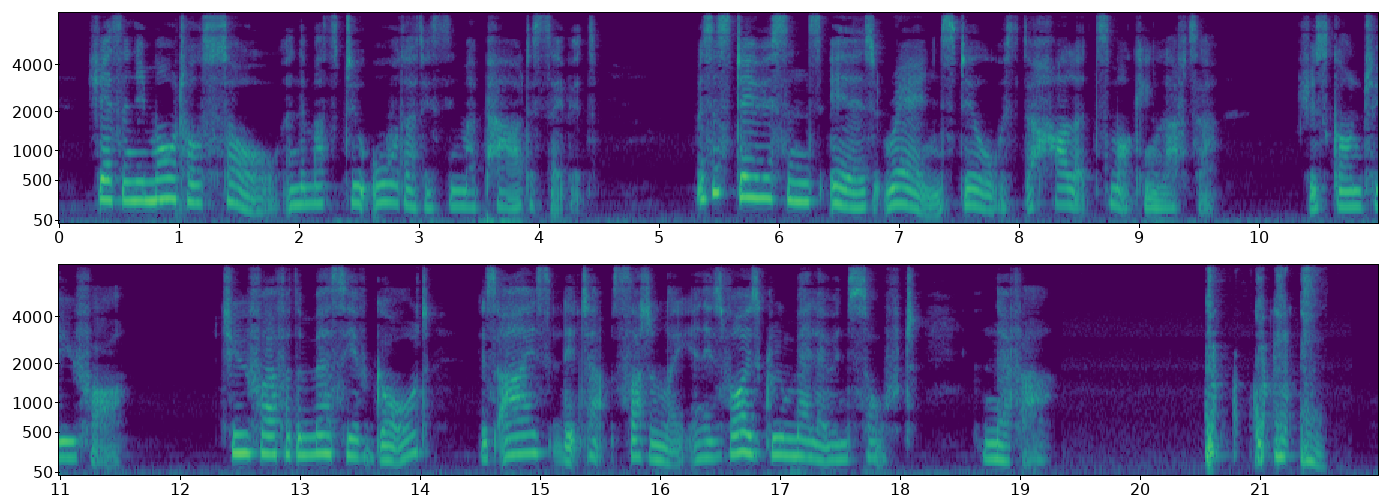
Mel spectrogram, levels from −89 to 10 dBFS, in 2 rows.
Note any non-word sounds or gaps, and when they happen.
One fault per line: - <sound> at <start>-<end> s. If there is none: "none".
- throat clearing at 20.5-21.6 s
